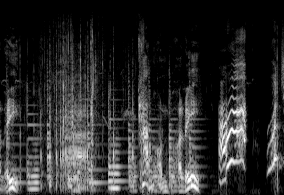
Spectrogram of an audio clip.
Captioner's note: tree creaks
